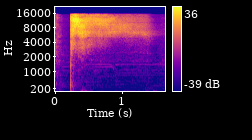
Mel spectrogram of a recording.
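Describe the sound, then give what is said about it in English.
A voice imitates the sharp, sustained hiss of a freshly opened can of tennis balls, like air rushing out of a pressurized can, starting abruptly and trailing off after about a second. “And I know it sounds crazy, but I, I remember to this day just the just the opening the can and you hear”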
